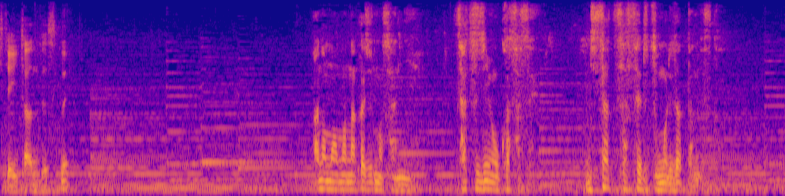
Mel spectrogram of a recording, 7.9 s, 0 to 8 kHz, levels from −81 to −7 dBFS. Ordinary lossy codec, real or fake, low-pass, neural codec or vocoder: none; real; none; none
